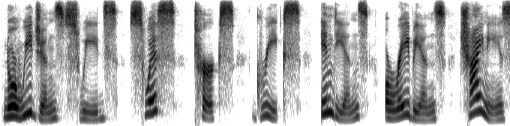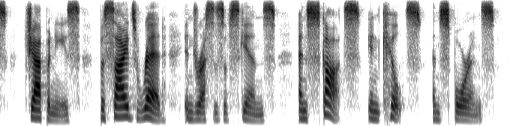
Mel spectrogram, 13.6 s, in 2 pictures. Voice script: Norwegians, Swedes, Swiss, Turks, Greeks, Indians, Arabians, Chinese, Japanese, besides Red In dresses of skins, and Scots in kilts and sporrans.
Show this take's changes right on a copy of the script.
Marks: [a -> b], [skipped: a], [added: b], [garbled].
Norwegians, Swedes, Swiss, Turks, Greeks, Indians, Arabians, Chinese, Japanese, besides Red In dresses of skins, and Scots in kilts and sporrans.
